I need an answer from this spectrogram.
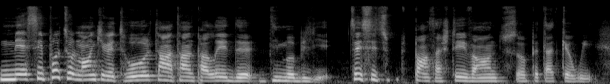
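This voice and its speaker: On a very clean recording with a silent background, a woman with a fairly low pitch talks at a fairly quick pace with lively intonation. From New Brunswick, Canada. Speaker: real estate broker and blogger. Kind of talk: casual interview chat.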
